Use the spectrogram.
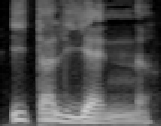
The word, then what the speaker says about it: italienne: L'Italie, italien, italienne. Remember, when you get this E followed by a double consonant like here, then you will have to open it.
